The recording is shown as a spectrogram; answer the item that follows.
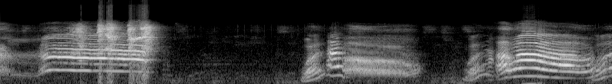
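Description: Double yellow-headed Amazon parrot calling: three loud, drawn-out, speech-like vocalisations, the middle one rougher and the last wavering down and up in pitch.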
